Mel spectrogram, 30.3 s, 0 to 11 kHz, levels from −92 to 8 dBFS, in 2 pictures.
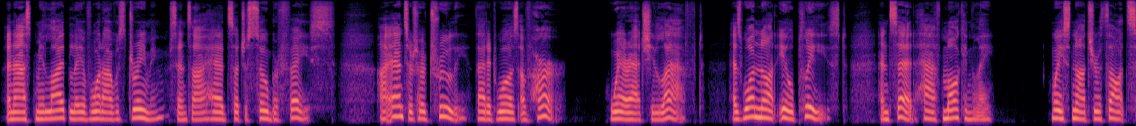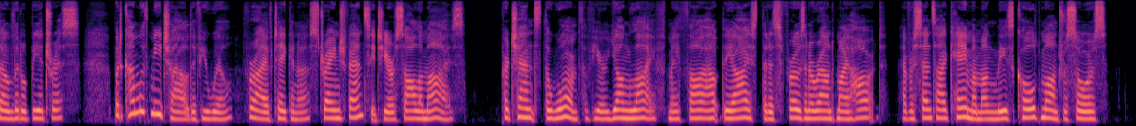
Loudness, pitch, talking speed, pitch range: -20 LUFS, 205 Hz, 175 wpm, 190-220 Hz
